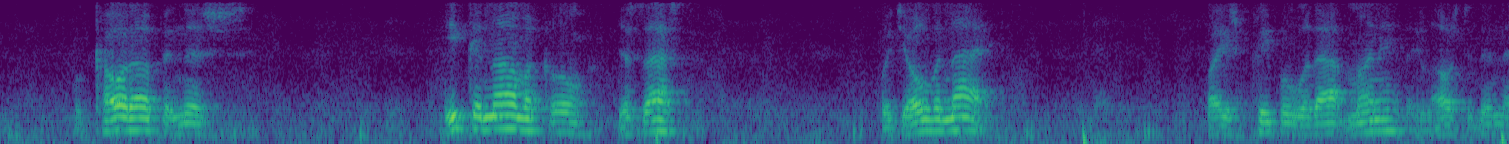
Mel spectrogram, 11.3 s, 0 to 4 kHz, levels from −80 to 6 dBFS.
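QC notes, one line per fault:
0.14–0.56 s, 1.94–3.34 s, 4.50–4.64 s, 5.28–6.62 s, 7.58–9.06 s: comfort noise in place of the background. The sender likely halted transmission during pauses, and the receiver filled them with synthetic noise. The real background, about 26–28 dB below the loud parts, becomes a flat, featureless hiss, about 3 dB quieter in the first and third gaps.
3.32–3.34 s: onset clipped by the voice detector. The detector likely reacted late as sound resumed, so the first 20 ms was never sent and comfort noise played there instead. The sound therefore jumps in abruptly without its soft start.
9.40–9.44 s: sound dropped by the voice detector. The detector likely mistook quiet sound for background and briefly stopped sending, so 40 ms was replaced by steady noise and about 20 ms of real sound vanished, leaving a short hole before it returns.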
